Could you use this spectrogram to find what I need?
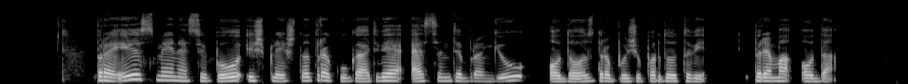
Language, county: Lithuanian, Marijampolė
